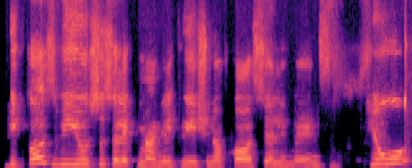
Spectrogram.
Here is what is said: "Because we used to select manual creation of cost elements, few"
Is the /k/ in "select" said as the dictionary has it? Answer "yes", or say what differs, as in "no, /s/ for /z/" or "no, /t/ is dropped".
yes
